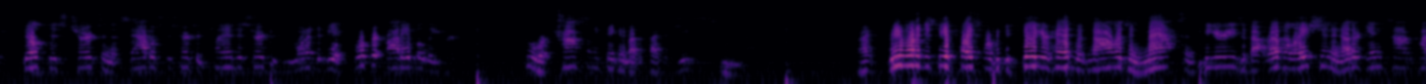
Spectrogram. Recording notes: WE APOLOGIZE FOR THIS PODCAST'S POOR AUDIO. WE ARE ACTIVELY WORKING TO CORRECT THE ISSUE.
